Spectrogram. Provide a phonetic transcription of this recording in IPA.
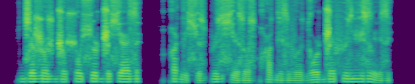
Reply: d͡ʑ ɛ˥ ʐ ɵ˥ z ɖ͡ʐ ɵ˥ ʃ o˥ ɕ ʉ˥ ɖ͡ʐ ə˥ ɕ ɛː˥ z | q i˥ ɡ e˩ ɕ ɵ˩ z p y˥ z ɕ eː˩ z o˩ z qʰ ɵ˥ d i˩ z v ɵː˩ d oː˥ ɖ͡ʐ e˥ f y˥ z vʲ ɵ˥ z l i˩ z

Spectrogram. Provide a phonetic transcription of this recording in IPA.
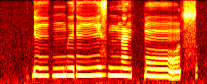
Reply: ɗ iː ŋ͡m i ɾ iː z n æ̃ k͡p õː s

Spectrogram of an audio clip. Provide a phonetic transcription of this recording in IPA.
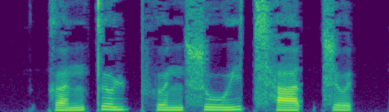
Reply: k ɐ˨˥ n t̪ ɵ˧ ɥ pʰ ɵ˨˧ n s uː˨˥ j t͡sʰ aː˨ t̚ t͡s ɵ˨ t̚

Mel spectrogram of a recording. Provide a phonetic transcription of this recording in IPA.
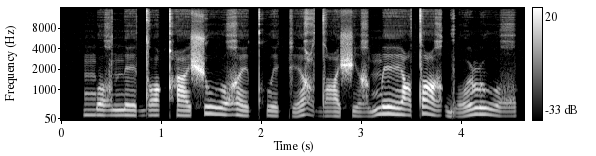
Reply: m o˨ ʁ n e˨ d ɔ˨ qʰ ɛ˨ ʃ uː˥˨ ʁ e˨ kʷʰ e˨ k e˩˥ ʁ dˤ ɛ˨ ʃ i˨ ʁ m eː˥˨ tˤ ɛ˥˨ ʁ ɡ w o˩˥ ɭ u˥˨ ʁ

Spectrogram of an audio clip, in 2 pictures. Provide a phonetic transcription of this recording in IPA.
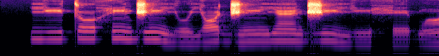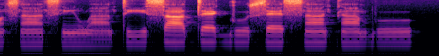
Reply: j i˦ t o˦ h ĩ˦ d͡ʒ ĩ˦˨ j u˨ j ɔ˨˦ d͡ʒ ĩ˧ j ɛ̃˦ d͡ʒ i˦˨ j i˨ h e˨ b ɔ̃˨˦ s ã˧ s ĩ˨ w ã˨ t i˧ s a˦ t ɛ˦ ɡ u˦ s ɛ˦ s ã˧ k ã˧ b u˧

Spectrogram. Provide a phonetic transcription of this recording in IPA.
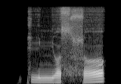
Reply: k i ɲ ʌ s ɬ ʌ

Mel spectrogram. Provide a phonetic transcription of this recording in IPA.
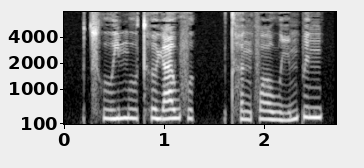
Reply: t͡sʰ uː˨˧ j m uː˧ t̪ʰ ɵ˧ ɥ aː˥ w f ʊ˥ k̚ | t̪ʰ ɐ˧ ŋ f ɔː˧ w iː˨˥ m p ɪ˥ ŋ

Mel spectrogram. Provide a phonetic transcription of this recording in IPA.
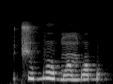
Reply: t͡ʃ u b o b ɔ̃ b ɔ b

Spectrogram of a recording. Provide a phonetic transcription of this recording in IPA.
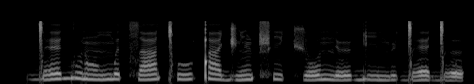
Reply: ɡ͡ǀ ɛ ɡ u ɾ õ ŋ͡m ə t͡s a ǀʰ u ǃ a d͡ʒ ĩ ʈ͡ʂʰ i t͡ʃ o n ø ɡ i m y ɡ͡ǀ ɛ ɡ͡ǀ ə

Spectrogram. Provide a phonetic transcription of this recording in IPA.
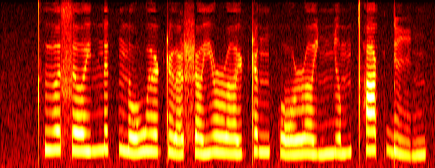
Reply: t̪ʰ ɨ˧ ə̯ s əː˧ j n ɛ˦˥ k̚ n o˨˩˦ w ɨ˧ ə̯ ʈ ɨ˨˩˨ ə̯ ʂ ə˨˩˦ j ɹ ə˨˩˦ j ʈ ə˧ ŋ k o˨˩˨ ɹ ə˨˩ j ɲ ə˨˩˦ m t̪ʰ a˦˥ k̚ ɗ i˨˩˨ ŋ

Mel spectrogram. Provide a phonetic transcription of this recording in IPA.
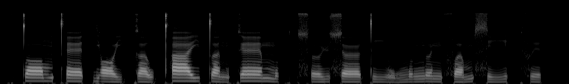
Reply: t̪ ɔː˧ m t̪ʰ ɛː˨ t̚ j ɔː˨˩ j k ɐ˨˩ w t̪ʰ aː˧ j t̪ ɐ˨˩ n k ɛː˧ m ʊ˨˥ k̚ t͡sʰ ɵ˨˧ ɥ s œː˨ t̪ iː˨˩ w m ʊ˨˧ ŋ ɵ˨ n f ɐ˨˥ m s iː˨˥ t̚ f ɪ˧ k̚

